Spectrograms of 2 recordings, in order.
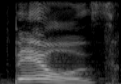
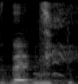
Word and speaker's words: pedos: Peos. – Los pedos. – No, cara. – Peos. – Peo is for Cubans and Caribbeans, but everybody else los pronounces pedos. Es los pedos.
